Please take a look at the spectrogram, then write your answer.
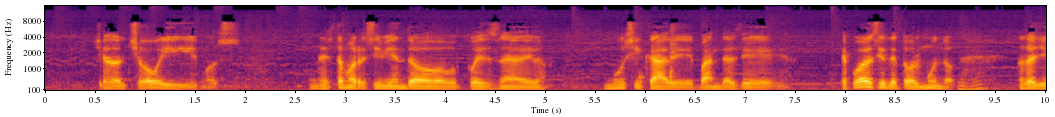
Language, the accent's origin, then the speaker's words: Spanish; Ecuador; Yo siendo ecuatoriano, pues apoyo mucho las bandas del Ecuador y Latinoamérica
